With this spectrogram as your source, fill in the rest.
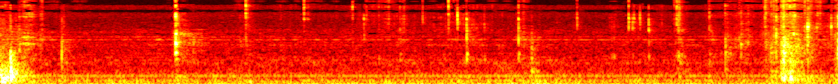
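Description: A metal utility-knife blade cuts a solid purple bar of soap held in the palm into sticks and cubes. Quiet, crisp clicks and soft crunchy scrapes are heard, with louder snaps near the start and the end. A faint steady hum runs underneath.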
